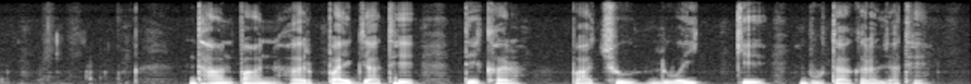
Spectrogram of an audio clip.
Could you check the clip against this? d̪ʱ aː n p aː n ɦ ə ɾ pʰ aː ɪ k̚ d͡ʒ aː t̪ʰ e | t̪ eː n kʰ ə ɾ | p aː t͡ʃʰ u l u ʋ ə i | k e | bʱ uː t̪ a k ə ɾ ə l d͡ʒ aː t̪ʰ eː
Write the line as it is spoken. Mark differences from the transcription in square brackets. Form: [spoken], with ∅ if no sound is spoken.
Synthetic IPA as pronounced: d̪ʱ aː n p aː n ɦ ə ɾ [p] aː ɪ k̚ d͡ʒ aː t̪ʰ e | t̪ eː [∅] kʰ ə ɾ | p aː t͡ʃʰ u l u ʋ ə i | k e | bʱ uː t̪ a k ə ɾ ə l d͡ʒ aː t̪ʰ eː

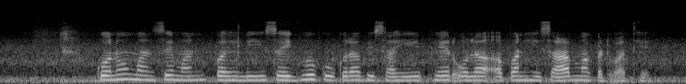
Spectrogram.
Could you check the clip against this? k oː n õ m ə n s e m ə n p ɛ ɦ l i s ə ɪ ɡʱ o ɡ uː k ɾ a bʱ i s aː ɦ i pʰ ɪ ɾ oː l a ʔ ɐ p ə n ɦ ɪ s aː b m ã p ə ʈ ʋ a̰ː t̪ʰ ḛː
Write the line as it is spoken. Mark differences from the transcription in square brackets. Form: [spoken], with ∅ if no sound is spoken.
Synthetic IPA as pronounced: k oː n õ m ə n s e m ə n p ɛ ɦ l i s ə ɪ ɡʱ o [k] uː k ɾ a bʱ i s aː ɦ i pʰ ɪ ɾ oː l a ʔ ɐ p ə n ɦ ɪ s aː b m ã [k] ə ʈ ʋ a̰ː t̪ʰ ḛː

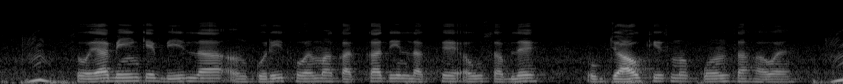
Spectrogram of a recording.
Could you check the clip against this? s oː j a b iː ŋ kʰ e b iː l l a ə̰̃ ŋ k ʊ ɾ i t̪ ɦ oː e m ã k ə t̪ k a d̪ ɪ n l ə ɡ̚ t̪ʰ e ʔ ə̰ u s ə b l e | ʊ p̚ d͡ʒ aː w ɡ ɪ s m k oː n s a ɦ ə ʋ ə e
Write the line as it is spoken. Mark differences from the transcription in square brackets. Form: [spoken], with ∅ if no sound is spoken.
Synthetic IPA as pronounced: s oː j a b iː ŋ [k] e b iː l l a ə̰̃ ŋ k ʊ ɾ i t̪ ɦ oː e m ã k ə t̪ k a d̪ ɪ n l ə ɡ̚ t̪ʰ e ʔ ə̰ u s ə b l e | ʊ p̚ d͡ʒ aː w [k] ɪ s m k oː n s a ɦ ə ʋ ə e

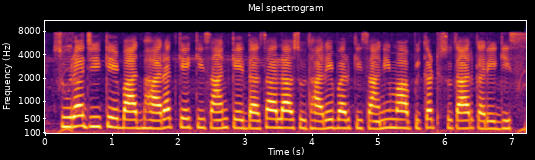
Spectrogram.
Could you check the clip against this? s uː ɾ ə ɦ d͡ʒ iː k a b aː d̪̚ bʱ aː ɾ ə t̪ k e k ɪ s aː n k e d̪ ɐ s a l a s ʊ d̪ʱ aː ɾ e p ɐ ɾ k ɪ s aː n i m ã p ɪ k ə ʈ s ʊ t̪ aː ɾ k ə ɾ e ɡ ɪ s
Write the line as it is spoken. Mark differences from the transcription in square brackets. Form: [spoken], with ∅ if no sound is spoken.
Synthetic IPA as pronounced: s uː ɾ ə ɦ d͡ʒ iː k [e] b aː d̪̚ bʱ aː ɾ ə t̪ k e k ɪ s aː n k e d̪ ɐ s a l a s ʊ d̪ʱ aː ɾ e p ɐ ɾ k ɪ s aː n i m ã p ɪ k ə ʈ s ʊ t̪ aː ɾ k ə ɾ e ɡ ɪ s

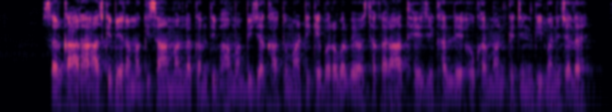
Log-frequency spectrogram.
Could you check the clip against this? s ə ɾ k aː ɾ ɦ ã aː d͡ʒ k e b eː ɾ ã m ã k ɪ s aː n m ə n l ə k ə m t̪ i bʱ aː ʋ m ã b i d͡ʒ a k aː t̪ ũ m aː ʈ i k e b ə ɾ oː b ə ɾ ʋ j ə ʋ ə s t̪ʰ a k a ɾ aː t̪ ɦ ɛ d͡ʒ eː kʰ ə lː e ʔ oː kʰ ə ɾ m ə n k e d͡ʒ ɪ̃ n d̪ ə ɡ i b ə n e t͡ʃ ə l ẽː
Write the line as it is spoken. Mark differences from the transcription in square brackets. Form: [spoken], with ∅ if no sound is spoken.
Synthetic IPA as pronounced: s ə ɾ k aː ɾ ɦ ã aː d͡ʒ k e b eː ɾ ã m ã k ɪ s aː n m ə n l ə k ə m t̪ i bʱ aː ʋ m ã b i d͡ʒ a [kʰ] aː t̪ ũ m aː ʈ i k e b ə ɾ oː b ə ɾ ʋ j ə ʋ ə s t̪ʰ a k a ɾ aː t̪ ɦ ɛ d͡ʒ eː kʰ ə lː e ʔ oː kʰ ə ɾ m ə n k e d͡ʒ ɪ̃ n d̪ ə ɡ i b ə n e t͡ʃ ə l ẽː

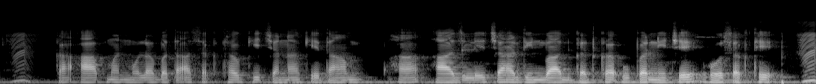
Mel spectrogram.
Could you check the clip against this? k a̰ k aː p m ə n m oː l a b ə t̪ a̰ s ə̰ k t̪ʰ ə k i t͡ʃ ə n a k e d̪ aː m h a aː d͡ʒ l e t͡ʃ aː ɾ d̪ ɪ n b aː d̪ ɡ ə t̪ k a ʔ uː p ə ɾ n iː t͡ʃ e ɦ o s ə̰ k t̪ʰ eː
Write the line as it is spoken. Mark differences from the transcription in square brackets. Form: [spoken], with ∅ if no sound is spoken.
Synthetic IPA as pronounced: k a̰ [ʔ] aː p m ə n m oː l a b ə t̪ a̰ s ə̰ k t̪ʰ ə k i t͡ʃ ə n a k e d̪ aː m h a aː d͡ʒ l e t͡ʃ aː ɾ d̪ ɪ n b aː d̪ ɡ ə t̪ k a ʔ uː p ə ɾ n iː t͡ʃ e ɦ o s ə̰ k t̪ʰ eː

